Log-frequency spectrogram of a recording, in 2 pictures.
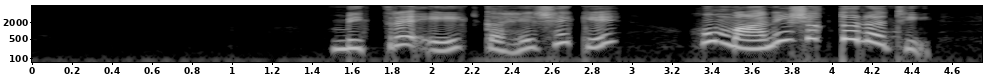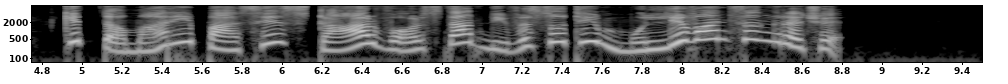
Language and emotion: Gujarati, surprised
